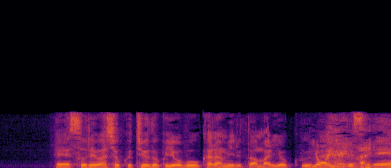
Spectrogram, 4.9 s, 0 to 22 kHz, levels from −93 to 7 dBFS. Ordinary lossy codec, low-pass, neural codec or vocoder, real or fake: AAC, 32 kbps; 7.2 kHz; none; real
